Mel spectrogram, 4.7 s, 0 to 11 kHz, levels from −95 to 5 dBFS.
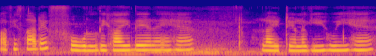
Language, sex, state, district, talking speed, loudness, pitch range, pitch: Hindi, female, Uttar Pradesh, Saharanpur, 140 wpm, -15 LUFS, 245-265 Hz, 255 Hz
